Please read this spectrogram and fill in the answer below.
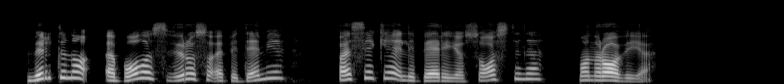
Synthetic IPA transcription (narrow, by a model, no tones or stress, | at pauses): mʲɪɾʲt̪ʲɪnoːɛbɔːlˠoːsʋʲɪɾʊsoːɛpʲɪd̪ʲɛmʲɪjɛ | pɐsʲiɛkʲelʲɪbʲɛɾʲɪjoːsːoːsʲt̪ʲɪnʲɛ | mɔnɾɔʋʲɪjɛ̰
